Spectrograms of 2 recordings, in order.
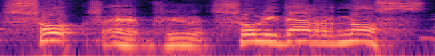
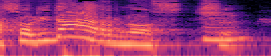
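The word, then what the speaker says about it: Solidarność: una polacca chiedo sempre come si dice esattamente solidar noos Com'è com'è Come si dice no no capito solidarnost Sì solidar Ah solidarnost così sì ecco ora passo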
